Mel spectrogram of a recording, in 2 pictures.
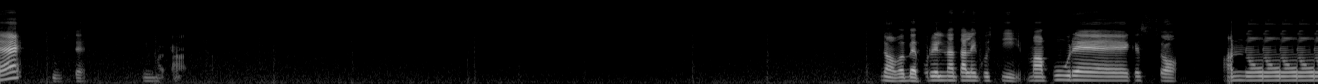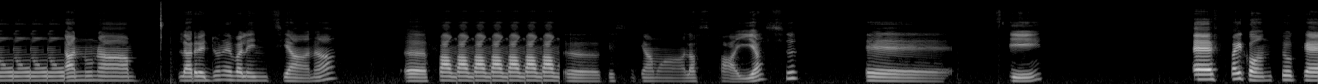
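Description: Just after "ma pure che so", from 11.83 to 12.31 s, the speech turns into a rigid, metallic buzz pitched at 50 Hz that still roughly tracks the syllables. This is robotic sound from repeated short buffers, likely caused by audio arriving too seldom. The playback keeps repeating a 20 ms slice, which sets the 50 Hz pitch, and most of the real audio in that stretch is skipped.

From 12.63 to 13.82 s, just before "hanno una la regione", one 170.67 ms fragment repeats exactly 7 times at 5.86 Hz, giving a machine-gun stutter. The same thing happens from 17.75 to 18.77 s, between "uhm fa" and "uhm che si chiama", this time with 6 repeats. Both are a system hang loop. The computer or driver stalled while the sound hardware kept cycling through a ring buffer whose length fits 8192 samples. Roughly a second of audio is lost each time.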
